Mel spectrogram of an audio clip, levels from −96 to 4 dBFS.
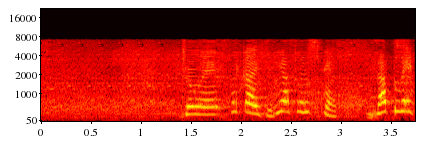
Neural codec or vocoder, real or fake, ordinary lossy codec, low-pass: codec, 16 kHz, 1.1 kbps, Voila-Tokenizer; fake; MP3, 64 kbps; 7.2 kHz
